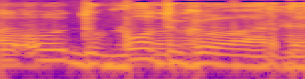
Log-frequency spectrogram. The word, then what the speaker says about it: Odgaard: Odgaard sarebbe la pronuncia corretta, poi ovvio che viene più facile dire Odgaard.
